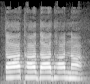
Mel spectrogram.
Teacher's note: ता, था, दा, धा, ना ये तो एक ही वर्ग में आ गए ना, और ये वर्ग जो है वो दंत्य है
